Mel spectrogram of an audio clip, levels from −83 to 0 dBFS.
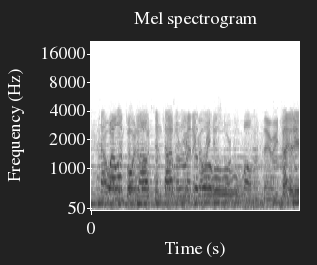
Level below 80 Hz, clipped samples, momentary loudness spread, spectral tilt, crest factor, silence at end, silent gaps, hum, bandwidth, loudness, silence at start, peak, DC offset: -62 dBFS; under 0.1%; 6 LU; -9.5 dB/octave; 14 dB; 0 s; none; none; 4.8 kHz; -26 LUFS; 0 s; -12 dBFS; under 0.1%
